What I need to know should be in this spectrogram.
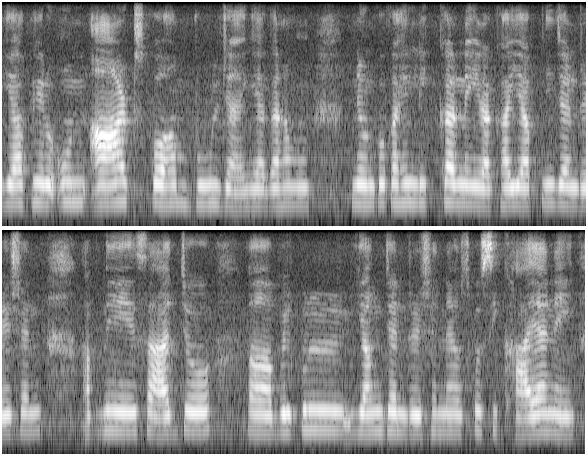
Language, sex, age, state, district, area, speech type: Urdu, female, 30-45, Maharashtra, Nashik, urban, spontaneous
